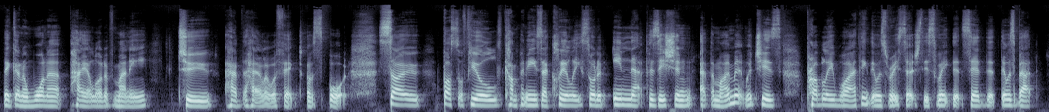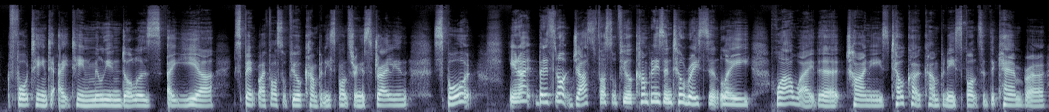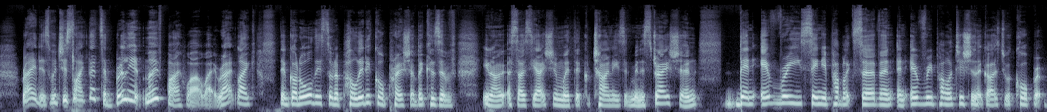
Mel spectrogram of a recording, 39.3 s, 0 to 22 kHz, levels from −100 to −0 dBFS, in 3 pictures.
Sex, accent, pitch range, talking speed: female, Australian, 165-200 Hz, 190 wpm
